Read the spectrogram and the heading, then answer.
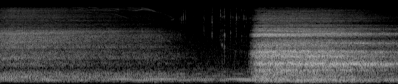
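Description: A slow, deep inhalation during a guided breathing and relaxation exercise: a soft, airy hiss that swells and then fades over a couple of seconds, followed by a steadier, broad rush of noise.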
